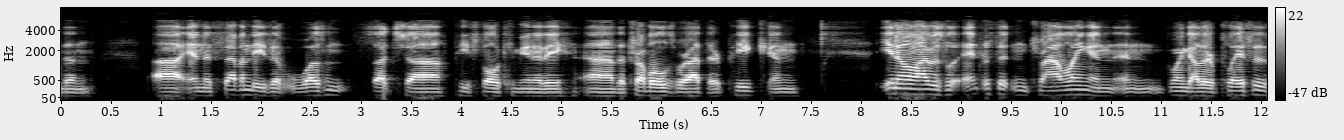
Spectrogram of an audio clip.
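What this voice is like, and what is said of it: Northern Irish accent. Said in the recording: “you have a bit of an accent ... I was born and raised in a very quiet little place, you're right about the accent, called Belfast in Northern Ireland”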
